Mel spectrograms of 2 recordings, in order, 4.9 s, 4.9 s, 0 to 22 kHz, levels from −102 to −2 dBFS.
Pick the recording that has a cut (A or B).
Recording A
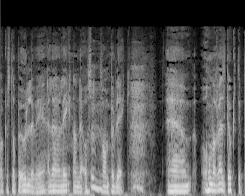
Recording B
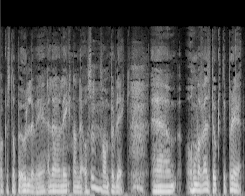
B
